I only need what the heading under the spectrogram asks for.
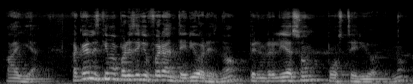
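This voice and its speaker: A man's voice: fairly high pitch, expressive, fast talker, darkish tone. A man teaching an anatomy lecture, quizzing the students and answering his own questions, urging them to pay attention. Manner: urgent, repeatedly asks students to pay attention. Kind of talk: online lecture drawing on a diagram.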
